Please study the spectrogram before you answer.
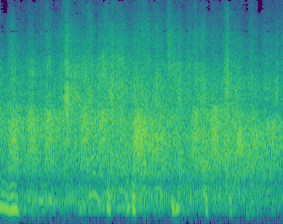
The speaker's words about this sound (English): They're clapping because you're sitting down. That's what it is.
